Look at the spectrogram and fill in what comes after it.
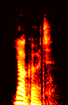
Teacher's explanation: spelled y-o-g-u-r-t and in British English it would be pronounced yogurt so once again the O is more like an uh sound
